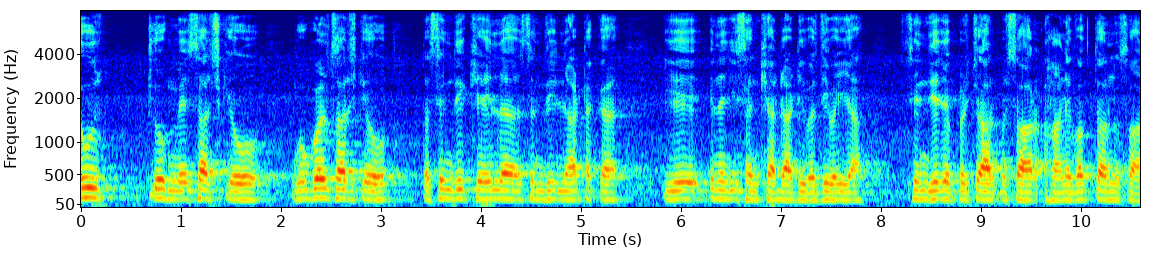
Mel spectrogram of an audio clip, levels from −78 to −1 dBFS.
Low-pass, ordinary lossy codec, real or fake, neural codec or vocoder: none; none; real; none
